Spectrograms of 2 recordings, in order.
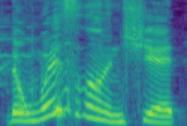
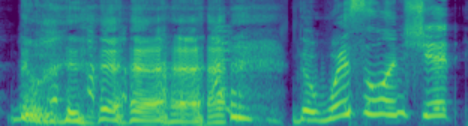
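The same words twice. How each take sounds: First: Said in the usual way. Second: High, slow words through laughter; laughing. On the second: Real, not acted. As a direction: laugh while getting it out. Repeats the phrase while laughing.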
